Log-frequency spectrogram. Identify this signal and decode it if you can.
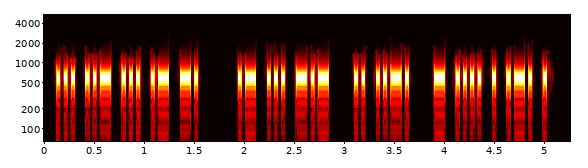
Morse code, heard as a keyed tone, about 33 wpm, 600 Hz. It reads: SUSAN ASK IF THERE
